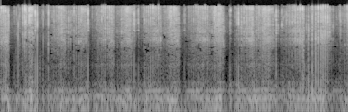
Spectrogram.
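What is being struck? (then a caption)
Metal mesh microphone grille. Long pink nails scratch fast across the sides and top of the hollow metal mesh grille of a black condenser microphone. The result is a dense, continuous rasping scrape with a heavy low rumble and bright hissy bursts that rise and fall without a break.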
